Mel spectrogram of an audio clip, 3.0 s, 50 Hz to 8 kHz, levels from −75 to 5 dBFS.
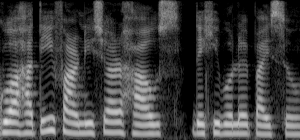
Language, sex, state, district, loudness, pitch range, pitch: Assamese, female, Assam, Kamrup Metropolitan, -17 LUFS, 190-215 Hz, 205 Hz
